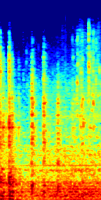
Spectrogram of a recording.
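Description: Water is poured into a cooking pot holding tinned tomatoes in a caravan kitchen, a close, gurgling, splashy fill that runs throughout.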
